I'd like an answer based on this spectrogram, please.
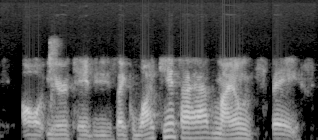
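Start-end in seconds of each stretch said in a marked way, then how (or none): none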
